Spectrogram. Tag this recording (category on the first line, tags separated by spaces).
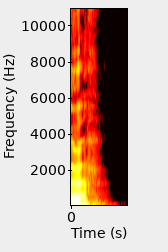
Speech > Solo speech
MKE-600 pain Male MKE600 Shotgun-microphone Single-mic-mono hurt uruh mid-20s Sennheiser Tascam Calm Adult Voice-acting VA 2025 FR-AV2 Generic-lines Hypercardioid Shotgun-mic july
